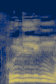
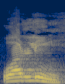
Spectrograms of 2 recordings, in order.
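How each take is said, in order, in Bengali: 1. শব্দটি শ্বাসযুক্ত 'hw' ধ্বনি দিয়ে শুরু হয়। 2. শব্দটি সাধারণ 'w' ধ্বনি দিয়ে শুরু হয়। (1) "নয়" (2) "ওয়ার্লিং উচ্চারণ"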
